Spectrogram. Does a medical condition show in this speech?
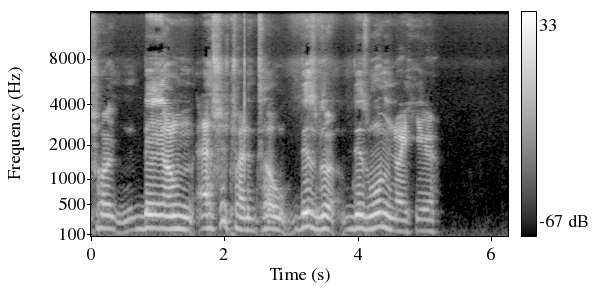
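Yes: cerebral palsy; cannot walk, uses wheelchair.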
